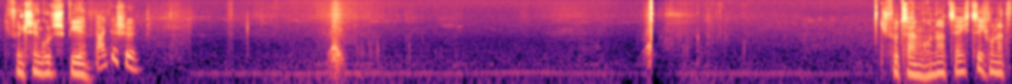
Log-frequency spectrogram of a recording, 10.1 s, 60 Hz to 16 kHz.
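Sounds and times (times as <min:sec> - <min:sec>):
quiet outdoor hum: 0:00.0 - 0:10.1
speech: 0:00.2 - 0:01.6, 0:09.0 - 0:10.1
golf swing hitting ball with a 7-wood club: 0:02.2 - 0:04.2, 0:06.4 - 0:07.6.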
